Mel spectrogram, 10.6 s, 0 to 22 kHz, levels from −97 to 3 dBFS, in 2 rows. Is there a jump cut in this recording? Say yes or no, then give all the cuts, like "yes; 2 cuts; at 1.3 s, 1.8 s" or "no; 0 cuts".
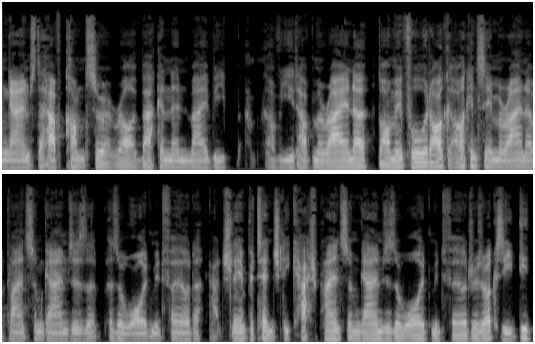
yes; 2 cuts; at 3.7 s, 7.3 s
